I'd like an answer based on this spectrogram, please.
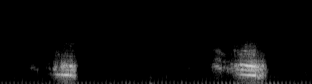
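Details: During the breeding season in Bucovina, 29 September 2022, a Carpathian red deer stag gives two gruff rutting roars about two seconds apart, the second longer and louder, with near silence between.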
